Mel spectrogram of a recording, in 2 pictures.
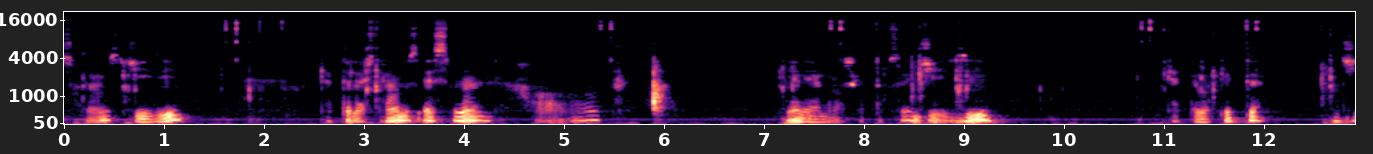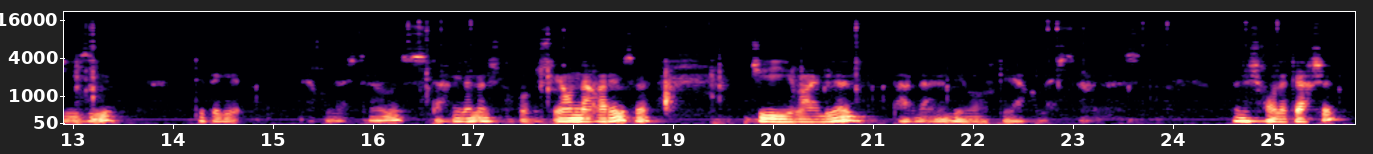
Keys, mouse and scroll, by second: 0.1 g, 2.0 shift+middle click, 2.5-3.1 scroll down 2, 3.1 s, 6.3-7.2 scroll up 2, 7.2 s, 8.5 g, 11.4 s, 12.6 g, 16.7 middle click, 17.7 KP_3, 18.6 scroll down 5, 19.4 g, 23.1-23.7 scroll up 7, 23.7 shift+middle click, 24.5-25.0 scroll down 5, 24.8 middle click, 25.3 scroll up 2, 25.6 z.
